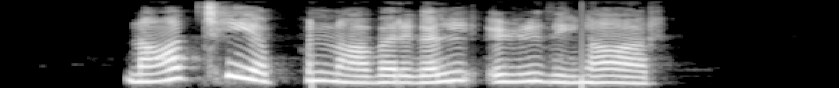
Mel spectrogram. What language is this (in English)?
Tamil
